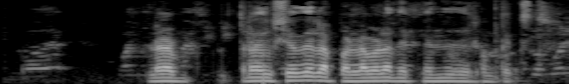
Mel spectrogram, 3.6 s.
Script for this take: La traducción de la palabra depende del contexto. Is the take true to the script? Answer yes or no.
yes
